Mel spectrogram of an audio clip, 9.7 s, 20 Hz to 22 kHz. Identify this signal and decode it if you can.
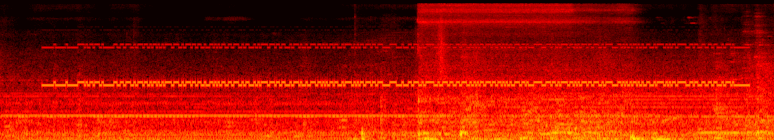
RTTY (50 baud, 170 Hz shift), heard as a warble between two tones, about 1900 Hz centre, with the noise inside a subway train. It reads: IN DEN PRINCE CHARLES MOUNTAINS RAGT ER NORDWESTLICH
